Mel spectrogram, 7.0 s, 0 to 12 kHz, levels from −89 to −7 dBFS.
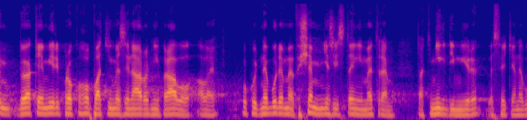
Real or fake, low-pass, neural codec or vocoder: fake; 10.8 kHz; autoencoder, 48 kHz, 32 numbers a frame, DAC-VAE, trained on Japanese speech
